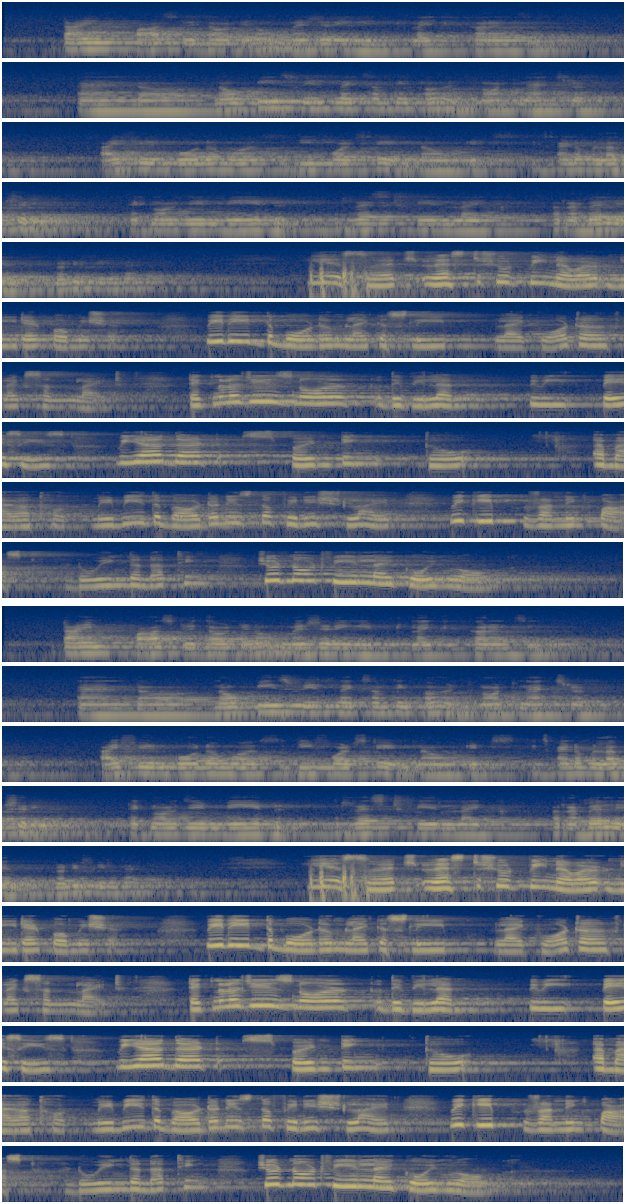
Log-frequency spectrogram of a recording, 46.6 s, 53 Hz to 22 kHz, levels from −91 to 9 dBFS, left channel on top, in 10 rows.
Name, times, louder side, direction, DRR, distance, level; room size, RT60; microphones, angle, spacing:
voice 1, 0.5-3.3 3.5-4.1 5.2-9.1 10.1-13.2 13.5-14.4 14.9-16.2 16.5-17.7 18.1-19.7, right 1 dB, 85° right, -2 dB, 2.0 m, -33 dB
voice 2, 21.0-26.7 27.0-28.8 29.0-31.5 31.9-35.5 35.8-36.2 36.7-42.2 42.5-45.7, right 4 dB, 40° right, 15 dB, 0.6 m, -25 dB
26.5 x 22.0 x 9.9 m, 3.0 s
head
